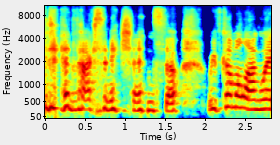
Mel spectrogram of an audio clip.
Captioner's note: chuckling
